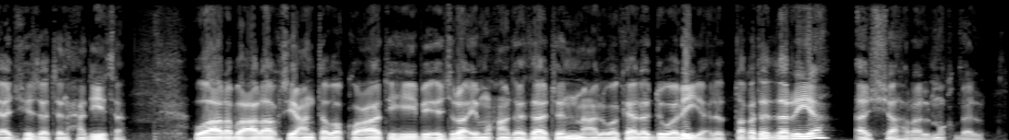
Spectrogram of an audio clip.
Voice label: Arabic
